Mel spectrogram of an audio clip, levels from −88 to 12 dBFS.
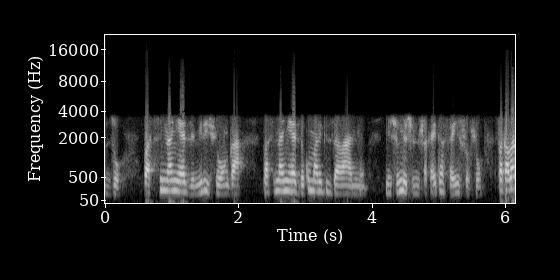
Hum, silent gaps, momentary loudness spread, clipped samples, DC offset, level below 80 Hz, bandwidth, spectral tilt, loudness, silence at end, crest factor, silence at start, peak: none; none; 15 LU; under 0.1%; under 0.1%; -58 dBFS; 8.6 kHz; -5.5 dB/octave; -16 LUFS; 0 s; 16 dB; 0 s; 0 dBFS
